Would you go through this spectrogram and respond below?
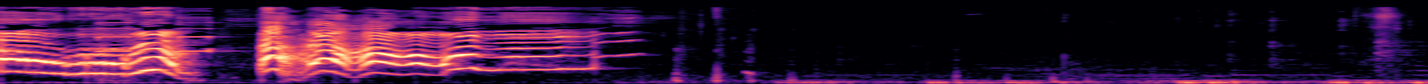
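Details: A Boston Terrier howls along with a phone, giving wavering, yodel-like howls that rise and fall in pitch, then goes quiet.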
